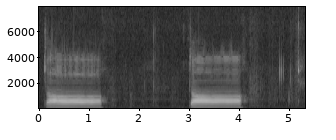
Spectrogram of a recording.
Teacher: This letter pronounced from the tip of the tongue and the roots of the upper front teeth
